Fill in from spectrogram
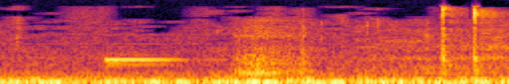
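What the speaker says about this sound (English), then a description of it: "press enter in your keyboard" Keys on a computer keyboard clatter faintly as someone types, then a couple of firmer key presses land near the end, all over a steady room hum.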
